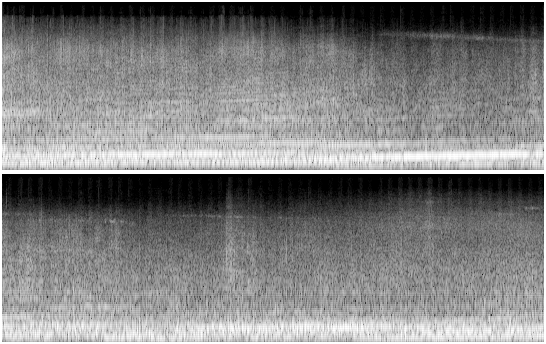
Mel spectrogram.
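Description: Mercedes and Ferrari GT race cars in a Blancpain GT Sports Club qualifying race at Misano, engines droning loud and sustained as they pass, with rising and falling pitch sweeps throughout.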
